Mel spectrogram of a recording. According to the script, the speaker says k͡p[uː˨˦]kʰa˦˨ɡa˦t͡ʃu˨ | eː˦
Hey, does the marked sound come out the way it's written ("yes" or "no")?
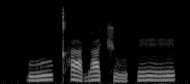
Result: yes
